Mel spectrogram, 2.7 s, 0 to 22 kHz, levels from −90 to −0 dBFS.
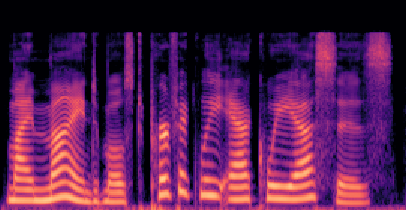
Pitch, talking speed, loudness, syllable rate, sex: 220 Hz, 110 wpm, -17 LUFS, 3.5 syllables/s, female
